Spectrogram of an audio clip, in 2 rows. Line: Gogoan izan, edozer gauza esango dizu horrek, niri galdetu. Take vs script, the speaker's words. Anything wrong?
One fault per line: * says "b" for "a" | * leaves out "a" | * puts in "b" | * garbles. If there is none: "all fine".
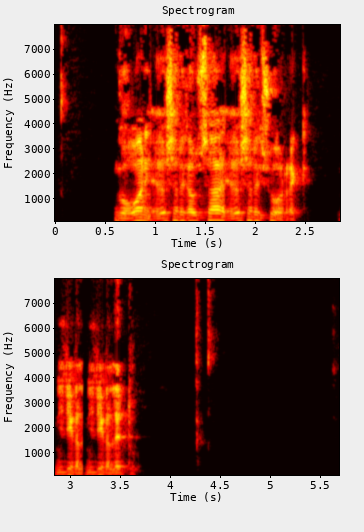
* leaves out "izan"
* says "edozer" for "esango"
* puts in "niri"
